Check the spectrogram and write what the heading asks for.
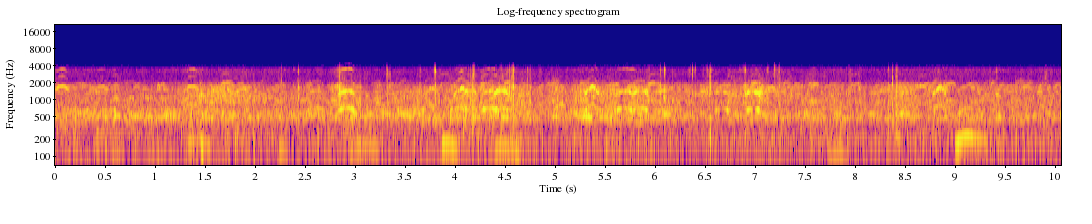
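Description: Snow geese calling: a dense chorus of many overlapping, high-pitched honks with a few lower honks mixed in, and some light clicks in the middle.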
